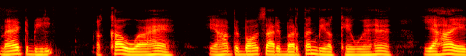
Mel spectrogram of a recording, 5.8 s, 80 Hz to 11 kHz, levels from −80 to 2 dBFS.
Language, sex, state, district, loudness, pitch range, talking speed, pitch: Hindi, male, Chhattisgarh, Bastar, -19 LUFS, 135-155 Hz, 165 wpm, 145 Hz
